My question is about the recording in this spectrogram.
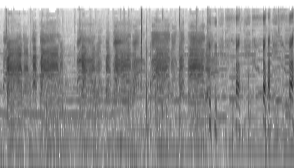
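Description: Cartoon duck quacking sound effects, a quick series of short quacks, over light children's background music.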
